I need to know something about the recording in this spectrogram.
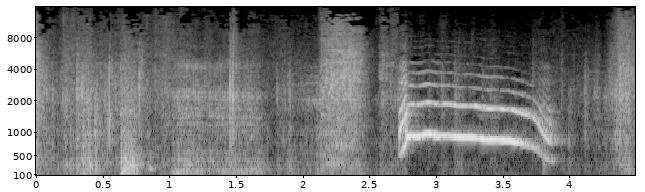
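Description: Paper gift bags and tissue paper rustling as a present is unwrapped, then a young woman's high-pitched excited squeal lasting about a second, held and then sliding down in pitch at the end.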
